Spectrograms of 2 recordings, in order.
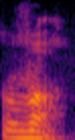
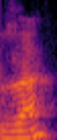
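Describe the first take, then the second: First: The r is heavy, with a full mouth. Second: The r is thin, with a light mouth. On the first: The speaker calls it right. "It's a raw full mouth" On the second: The speaker calls it wrong. "It's not ra"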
